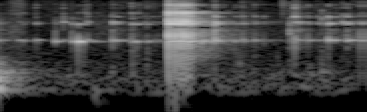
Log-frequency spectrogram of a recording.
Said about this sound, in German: Und ähm, seid nicht irritiert, wenn es im Hintergrund ab und zu etwas klimpert.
